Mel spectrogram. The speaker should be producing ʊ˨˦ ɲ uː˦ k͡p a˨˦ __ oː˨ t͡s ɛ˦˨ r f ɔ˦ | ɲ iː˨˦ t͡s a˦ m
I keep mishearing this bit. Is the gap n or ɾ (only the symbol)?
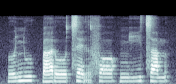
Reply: ɾ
